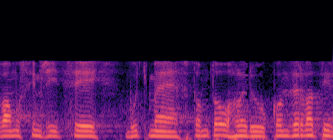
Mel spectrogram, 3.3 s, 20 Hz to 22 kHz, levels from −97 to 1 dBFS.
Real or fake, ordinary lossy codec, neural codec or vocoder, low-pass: real; AAC, 16 kbps; none; 3.6 kHz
